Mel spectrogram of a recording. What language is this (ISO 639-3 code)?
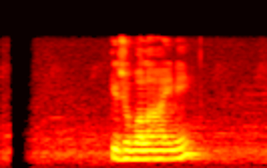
ben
